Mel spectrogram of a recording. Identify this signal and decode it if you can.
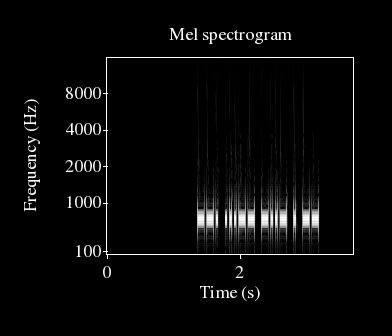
Morse code, heard as a keyed tone, about 36 wpm, 700 Hz. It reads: G3XEM
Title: DXCC-100 Call Signs - 5 Characters - 35wpm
